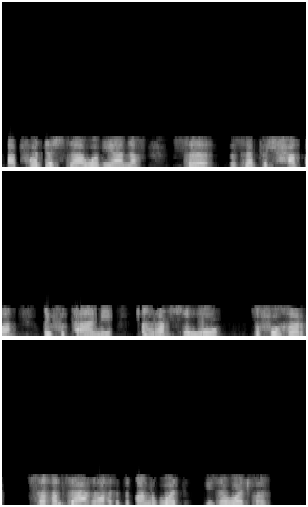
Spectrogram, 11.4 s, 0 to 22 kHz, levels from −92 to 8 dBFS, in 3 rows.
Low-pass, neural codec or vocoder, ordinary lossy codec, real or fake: 7.2 kHz; none; AAC, 16 kbps; real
